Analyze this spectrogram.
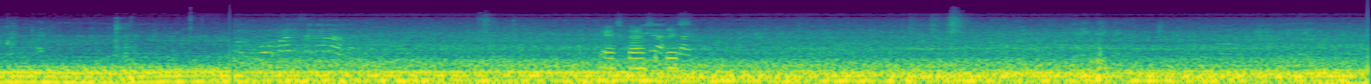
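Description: A four-wheel-drive engine rumbles and labours as it crawls over muddy ground.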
